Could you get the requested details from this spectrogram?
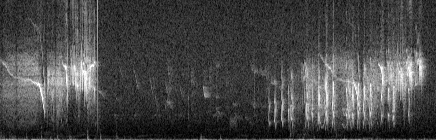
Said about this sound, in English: Two birds calling.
